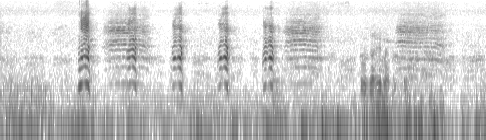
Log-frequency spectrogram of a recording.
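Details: Farm goats bleat during deworming with an oral suspension: short, quavering, harmonic bleats repeated about every half to one second, with a person talking and low background rumble.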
